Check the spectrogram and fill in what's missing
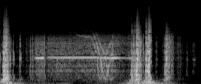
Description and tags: Radio Am band switch
computer recorded sound, using an old solid state radio, when changing the band. ITT.
AM, ambient, effect, radio, radio-noise, switch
